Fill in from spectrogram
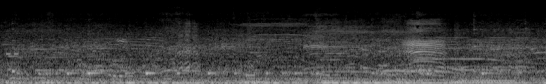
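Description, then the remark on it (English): Sheep brought into the streets at a peaceful protest, outside what seems to be a government building with police around, bleat amid a steady outdoor murmur. One clear, wavering bleat stands out near the end, with fainter calls blending into the background noise. “And even employing sheep in Dragonia.”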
